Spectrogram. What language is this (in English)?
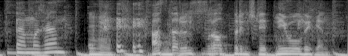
Kazakh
